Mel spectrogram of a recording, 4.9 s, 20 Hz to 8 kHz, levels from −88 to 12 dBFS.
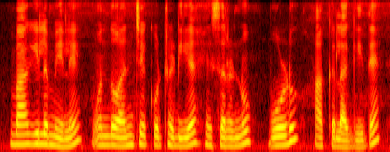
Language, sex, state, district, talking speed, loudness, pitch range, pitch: Kannada, male, Karnataka, Bangalore, 100 wpm, -18 LUFS, 165-195 Hz, 175 Hz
